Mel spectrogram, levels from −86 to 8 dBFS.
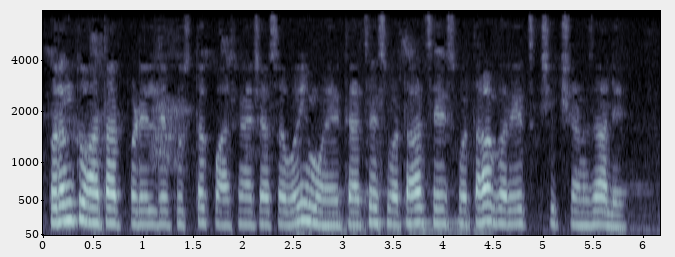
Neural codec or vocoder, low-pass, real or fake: none; 7.2 kHz; real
